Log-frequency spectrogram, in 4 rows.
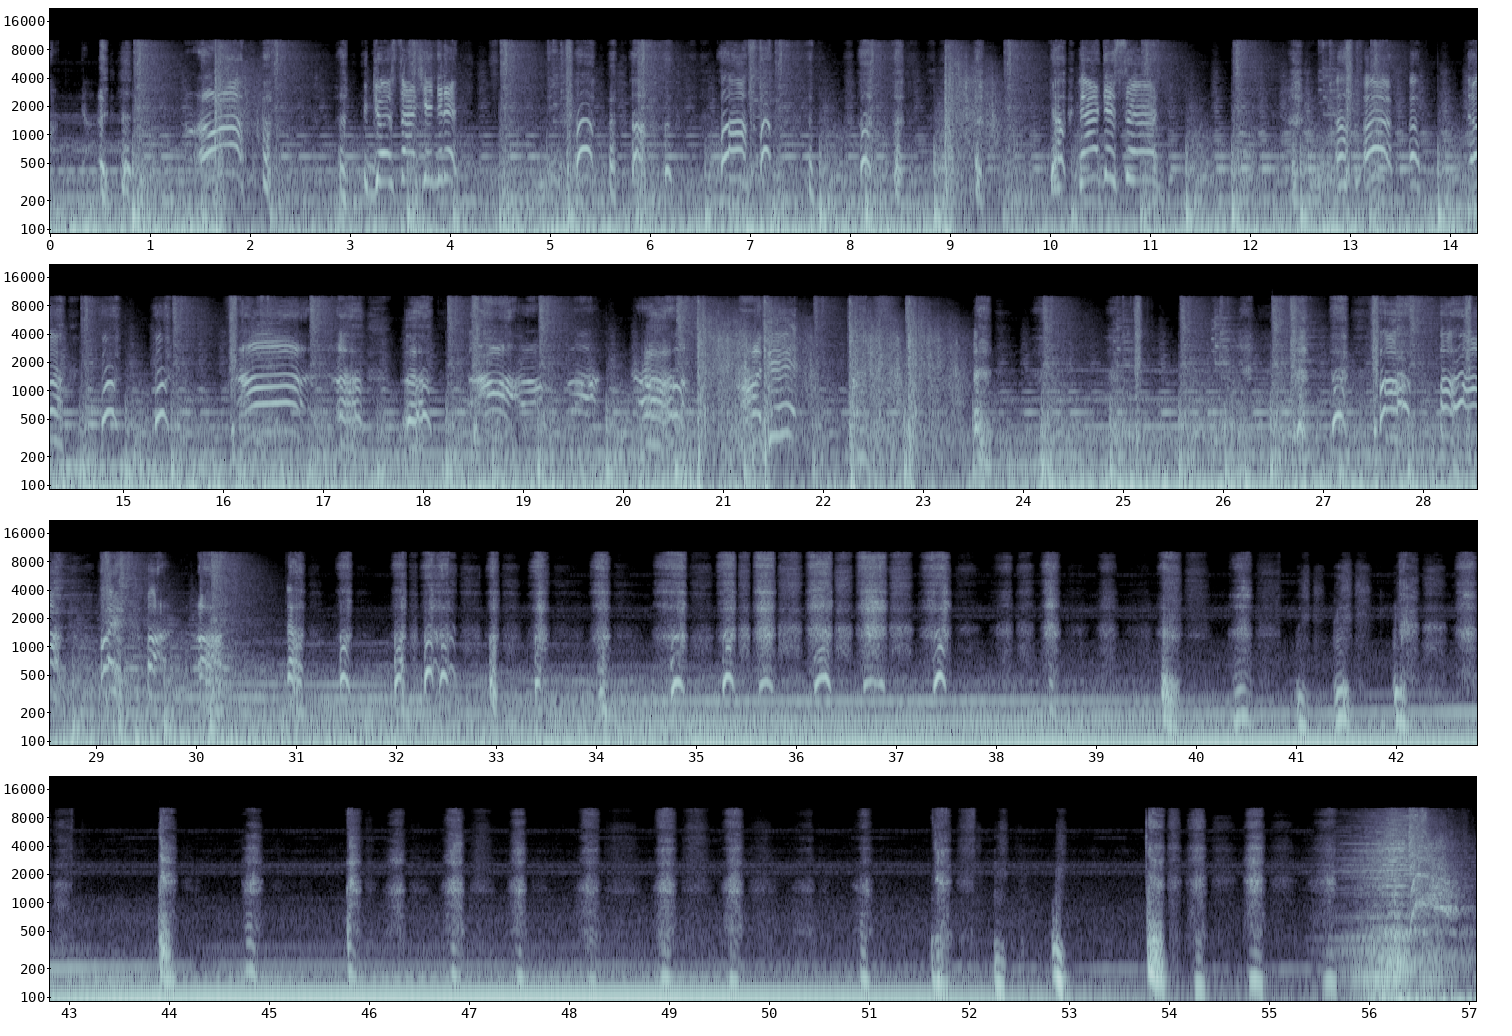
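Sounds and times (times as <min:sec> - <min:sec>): low droning film score: 0:00.0 - 0:57.0
person gasping and panting: 0:30.9 - 0:43.1, 0:45.8 - 0:53.1, 0:53.8 - 0:55.8.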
